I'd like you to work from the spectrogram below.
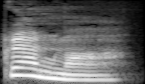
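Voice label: "grandma", English, British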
